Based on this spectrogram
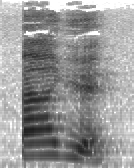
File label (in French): Aout Mandarin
